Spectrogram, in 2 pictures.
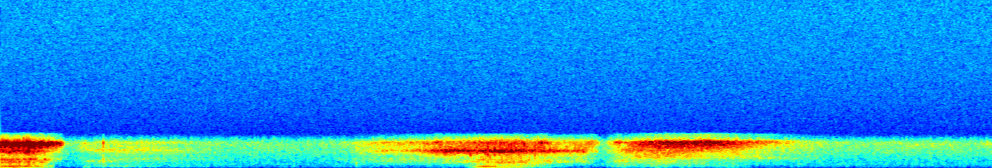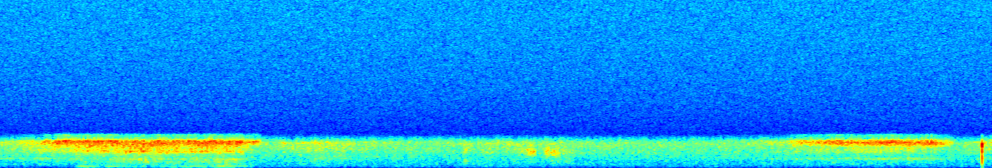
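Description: Soft, hissy snoring breaths at irregular intervals, some faint and airy, against a quiet room.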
